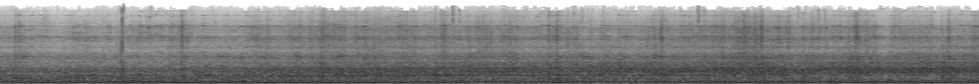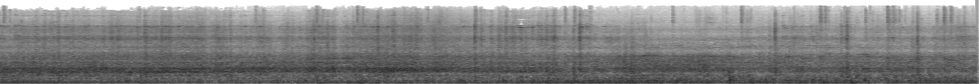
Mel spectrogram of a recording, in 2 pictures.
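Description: CTA 'L' rapid-transit train running along elevated steel track: a steady rumble of wheels on rail heard from the front cab.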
